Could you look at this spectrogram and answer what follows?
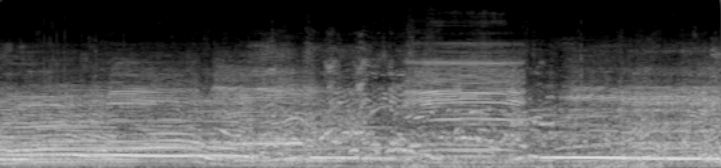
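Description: Dairy cows and calves of an improved breed low and moo at Raniganj cattle market in Dinajpur, Bangladesh, loud and close, with drawn-out calls over a constant background of crowd chatter.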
